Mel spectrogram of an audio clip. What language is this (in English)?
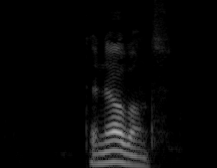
Kurdish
